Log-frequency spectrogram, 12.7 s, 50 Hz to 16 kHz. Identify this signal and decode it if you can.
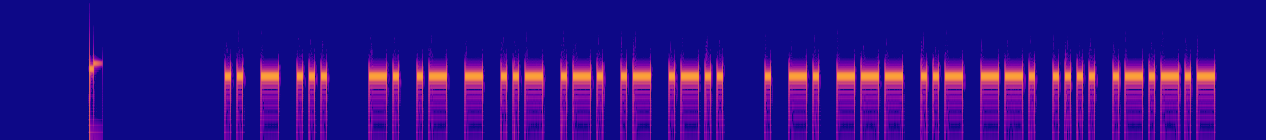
Morse code, heard as a keyed tone, about 20 wpm, 700 Hz. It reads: ITS NATURAL ENOUGH.
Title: Sentences from Top 1000 Words - Review Part 4 - 20wpm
